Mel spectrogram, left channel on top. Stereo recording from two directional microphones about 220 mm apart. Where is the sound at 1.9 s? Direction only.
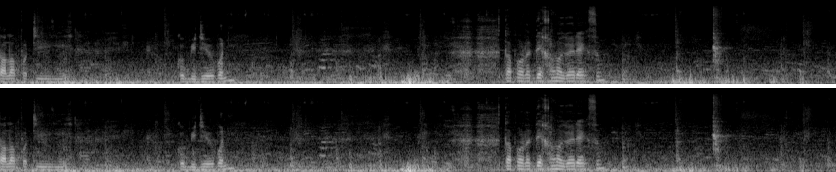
10° left (ahead or behind).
